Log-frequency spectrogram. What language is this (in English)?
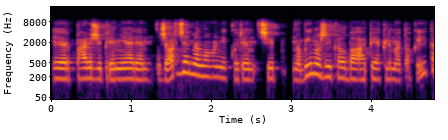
Lithuanian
